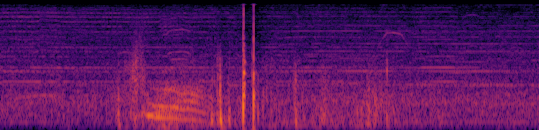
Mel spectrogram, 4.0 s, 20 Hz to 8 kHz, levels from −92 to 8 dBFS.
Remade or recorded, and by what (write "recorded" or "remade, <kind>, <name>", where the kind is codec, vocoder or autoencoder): recorded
